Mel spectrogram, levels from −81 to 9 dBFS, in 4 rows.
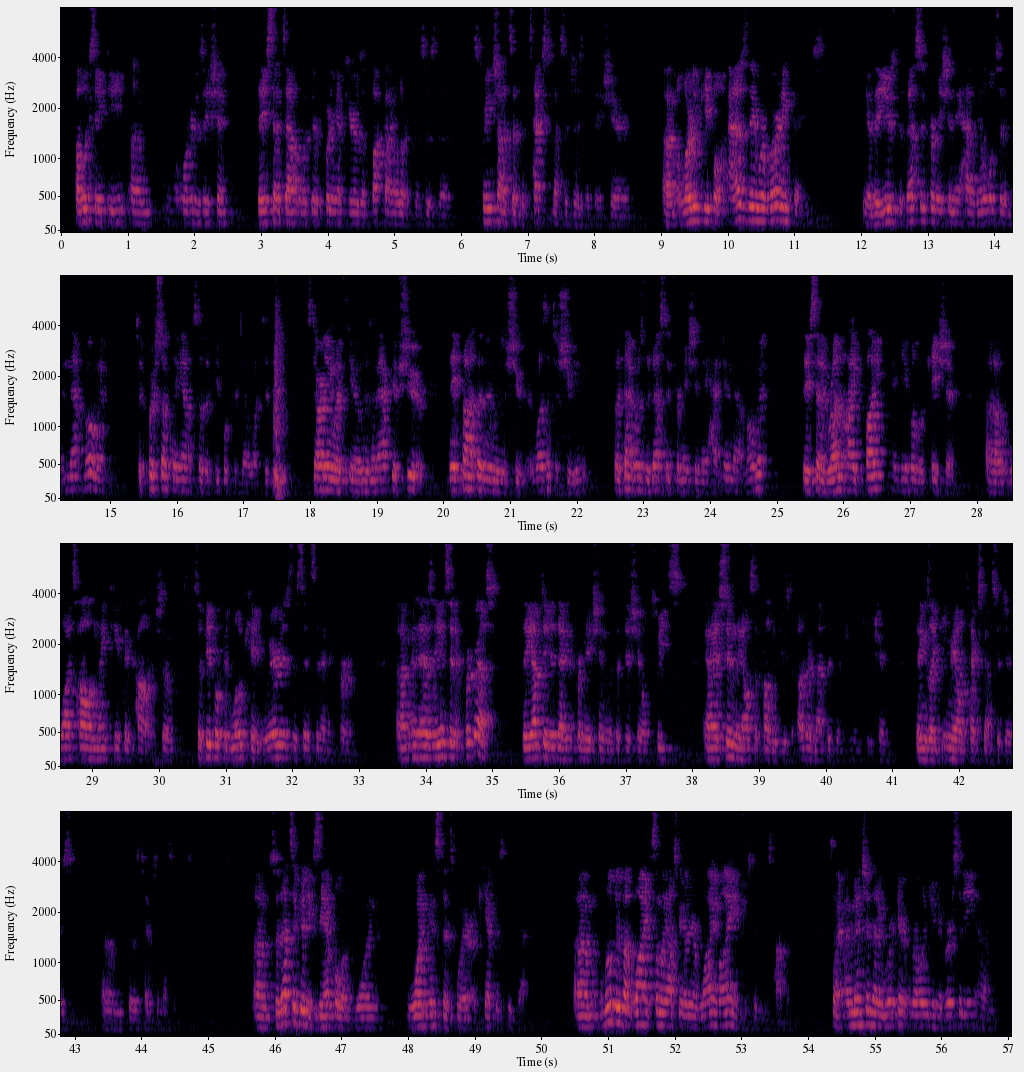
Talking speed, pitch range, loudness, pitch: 205 wpm, 135-160 Hz, -41 LUFS, 150 Hz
